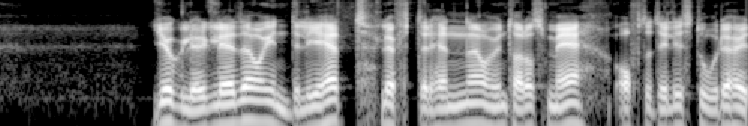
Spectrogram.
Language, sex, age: Norwegian, male, 36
